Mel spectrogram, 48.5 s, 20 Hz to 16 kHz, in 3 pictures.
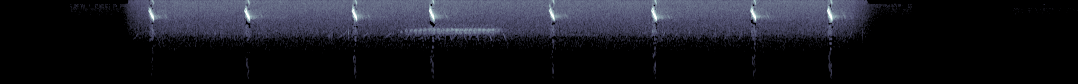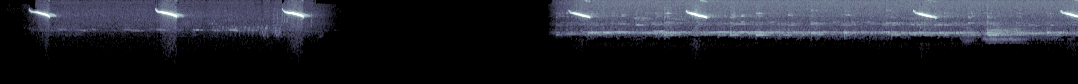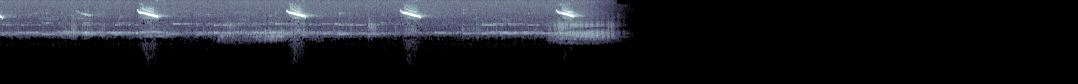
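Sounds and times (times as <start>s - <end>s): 
Cirl Bunting calls: 16.6s - 17.0s, 18.5s - 20.8s, 24.6s - 41.6s.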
